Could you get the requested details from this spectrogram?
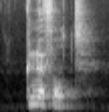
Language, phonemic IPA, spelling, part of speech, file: Dutch, /ˈknʏfəlt/, knuffelt, verb, Nl-knuffelt.ogg
- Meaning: inflection of knuffelen: 1. second/third-person singular present indicative 2. plural imperative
